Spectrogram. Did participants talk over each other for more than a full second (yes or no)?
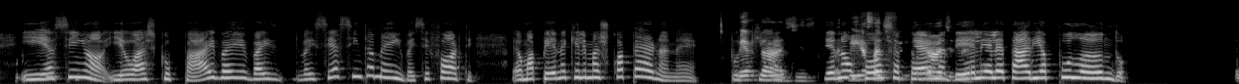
yes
